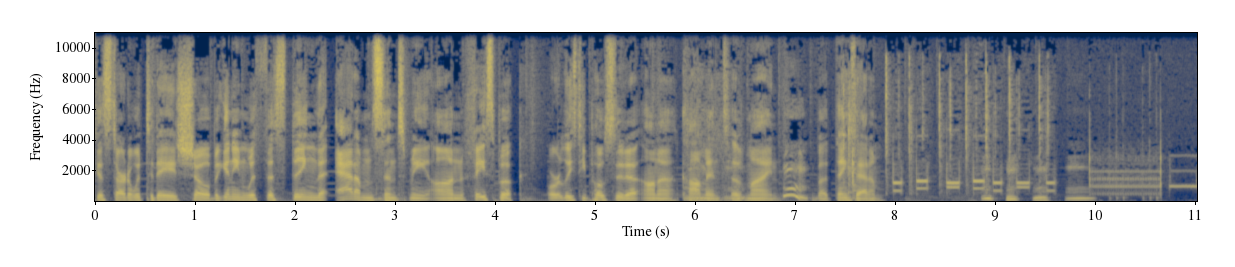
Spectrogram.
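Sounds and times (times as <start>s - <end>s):
speech: 0.0s - 8.2s, 8.8s - 10.2s
telephone touch-tone dialing beeps: 7.9s - 11.0s.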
